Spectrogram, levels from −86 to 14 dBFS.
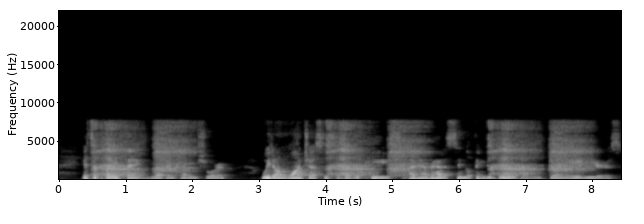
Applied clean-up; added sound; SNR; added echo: classical method WPE with log-MMSE.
